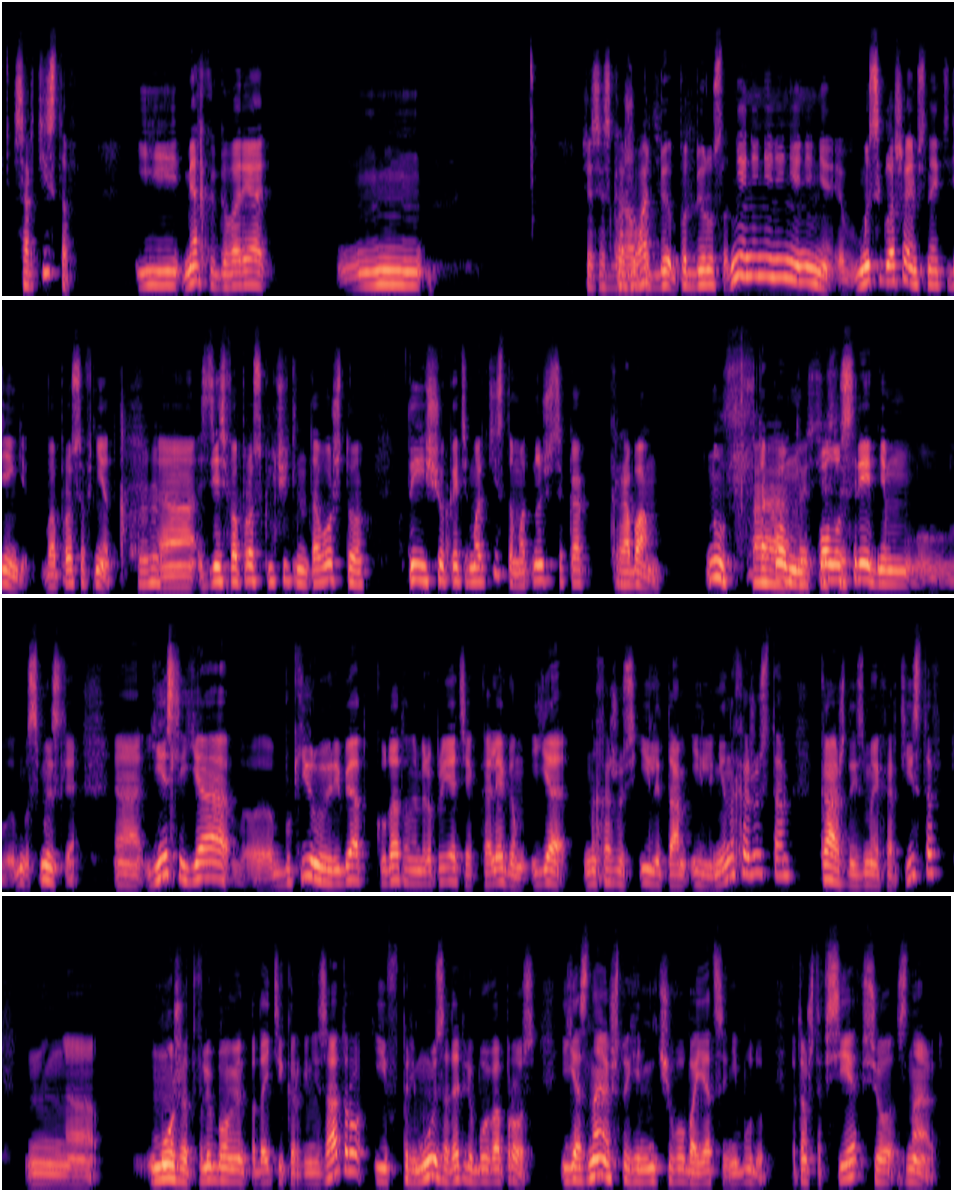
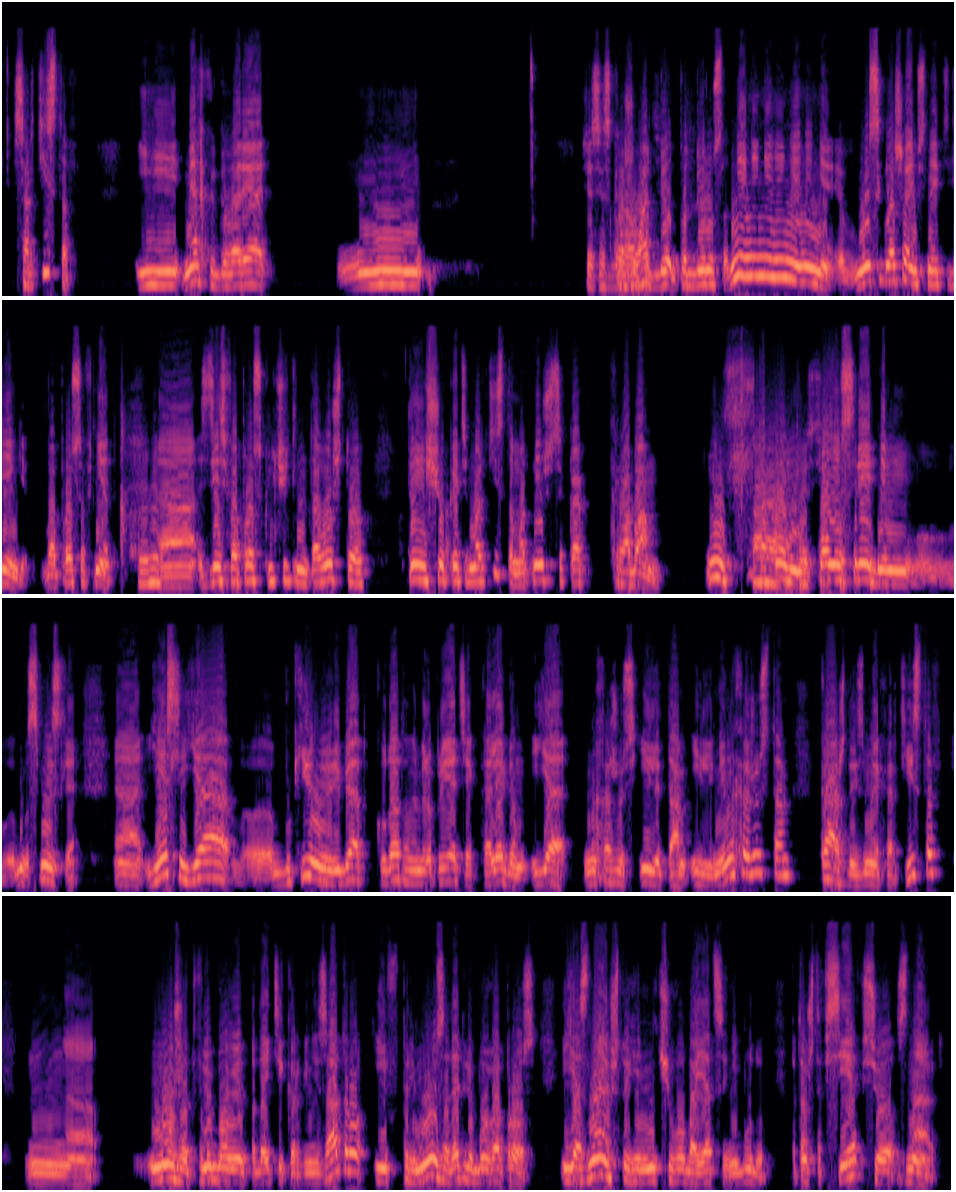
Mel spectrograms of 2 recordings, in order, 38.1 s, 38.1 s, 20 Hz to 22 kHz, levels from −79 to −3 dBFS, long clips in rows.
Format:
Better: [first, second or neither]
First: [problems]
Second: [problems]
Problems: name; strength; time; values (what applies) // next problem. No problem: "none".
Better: first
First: none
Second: distortion; heavy; 15% of the sound clipped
